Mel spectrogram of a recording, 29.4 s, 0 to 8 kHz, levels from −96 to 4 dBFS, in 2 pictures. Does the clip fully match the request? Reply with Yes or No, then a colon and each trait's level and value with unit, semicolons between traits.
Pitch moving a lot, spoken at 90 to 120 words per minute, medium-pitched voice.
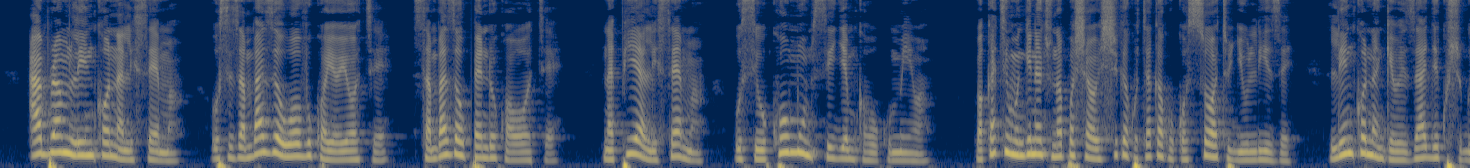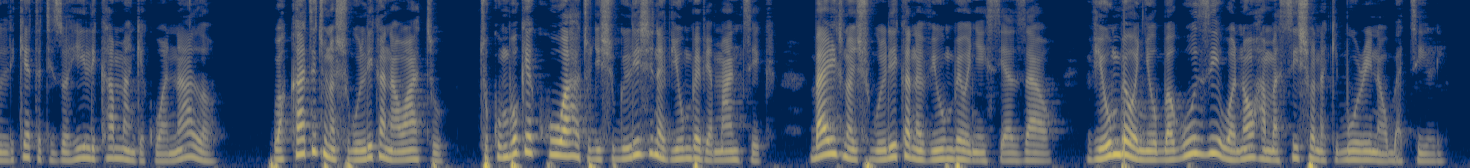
Yes: wide, 6.5 semitones; average, 115 wpm; medium, 170 Hz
